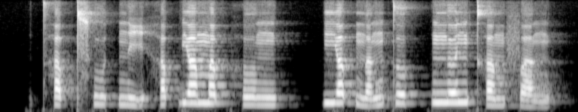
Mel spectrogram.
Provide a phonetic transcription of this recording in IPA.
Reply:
t̪ʰ ɐ˧ p̚ t͡sʰ uː˧ t̚ n̪ iː˨˩ h ɐ˨˥ p̚ j ɐ˥ m ɐ˥ p̚ h ʊ˧ ŋ | j ɐ˥ p̚ n̪ ɐ˨˥ ŋ t̪ ʊ˥ k̚ | n̪ ɵ˥ n kʰ ɐ˨ m f ɐ˨˩ ŋ

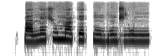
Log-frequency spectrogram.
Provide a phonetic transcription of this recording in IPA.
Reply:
k͡p a˨ n ɛ̃˧ ʃ u˦ m ã˦˨ k ɛ˧ k͡p ũ˨ b ũ˨˦ d͡ʒ i˧ w ĩ˧

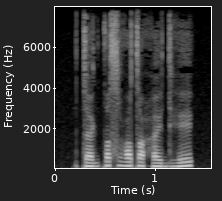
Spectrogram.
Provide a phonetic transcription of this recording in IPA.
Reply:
t æ ɡ t̪ e sˤ ɦ ɵ tˤ e h æ ɪ̯ dʱ e

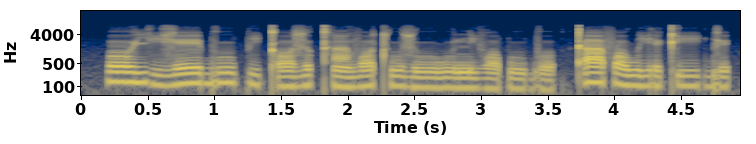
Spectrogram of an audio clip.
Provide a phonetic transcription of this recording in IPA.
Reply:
oː˦ j i˨ ɣ eː˦ b uː˦ p i˨ kʼ ɔ˨ z ʊ˦ kʰ ã˨ v ɔ˦˨ tʰ u˦˨ z uː˨ w u˨ n i˨ β ɔ˨ p uː˨ b o˨ | kʼ aː˦ f ɔ˨ w i˨ ɾ ɪ˨˦ kʼ iː˨ ɡ͡b ɪ˨

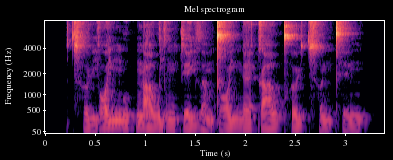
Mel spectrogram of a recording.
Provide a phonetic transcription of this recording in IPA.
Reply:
t͡sʰ ɵ˨˩ ɥ j ɔː˥ j ŋ uː˧ p̚ ŋ aː˨ w j ʊ˨˧ ŋ k e˨˧ j l ɐ˨˩ m t̪ ɔː˧ j ŋ ɛː˧ k aː˥ w kʰ ɵ˧ ɥ t͡sʰ ɵ˨˥ n t̪ʰ ɪ˧ ŋ

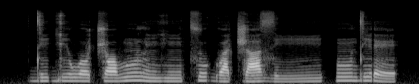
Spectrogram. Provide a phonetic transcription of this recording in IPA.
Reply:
d i˨ ɡ i˨ w o˨ t͡ʃ ɔ˨ β ũ˦ l ĩ˨ ɣ ĩ˨ t͡s u˦ ɡʷ a˨ t͡ʃ a˨˦ z iː˨˦ | ũ˦ d i˦ ɾ e˨

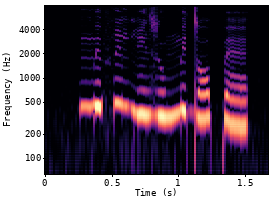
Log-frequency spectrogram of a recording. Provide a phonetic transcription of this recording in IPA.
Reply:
m ɪ˦ f ĩ˦ b ĩ˨ z u˨ m ɪ˦ d ɔ˨˦ p ɛ˨

